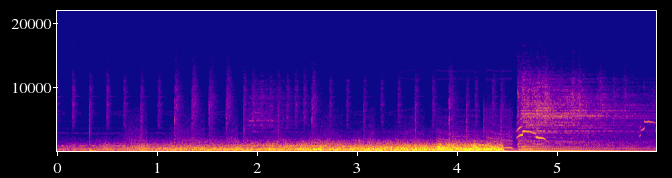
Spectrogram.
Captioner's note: whoosh; bird squawks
